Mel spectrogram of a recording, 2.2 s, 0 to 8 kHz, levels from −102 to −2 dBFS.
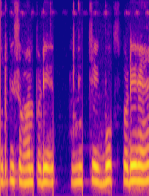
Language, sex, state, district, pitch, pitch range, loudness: Rajasthani, female, Rajasthan, Churu, 230 Hz, 220-240 Hz, -17 LUFS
